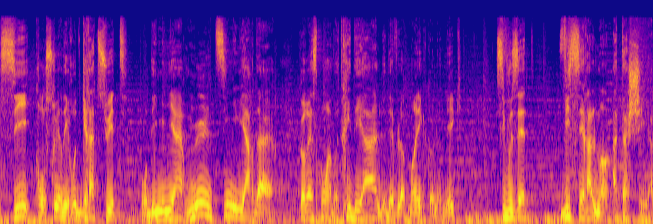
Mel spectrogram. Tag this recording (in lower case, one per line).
music
speech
